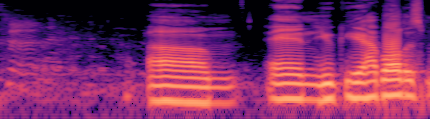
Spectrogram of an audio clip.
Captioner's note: chuckle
